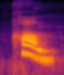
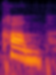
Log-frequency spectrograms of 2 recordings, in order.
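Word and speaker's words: comb: just after m right where the word ends with the letter b just after m b is silent so there's someone who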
